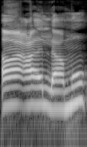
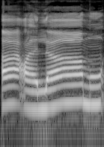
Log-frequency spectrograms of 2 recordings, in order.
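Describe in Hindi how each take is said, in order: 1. L के बाद का स्वर छोटा है। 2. L के बाद का स्वर लंबा खिंचा हुआ है।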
